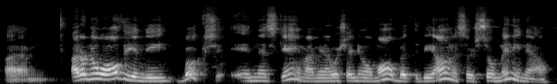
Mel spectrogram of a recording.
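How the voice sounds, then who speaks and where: An indie comic creator on a podcast talks up his fighting game in an animated, fast voice that sits on the high side, with vocal fry and a dark tone. As a guest he's casual and eager, explaining at length and repeating himself often.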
